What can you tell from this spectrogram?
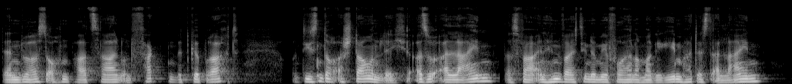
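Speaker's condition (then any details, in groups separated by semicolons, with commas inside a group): No condition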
